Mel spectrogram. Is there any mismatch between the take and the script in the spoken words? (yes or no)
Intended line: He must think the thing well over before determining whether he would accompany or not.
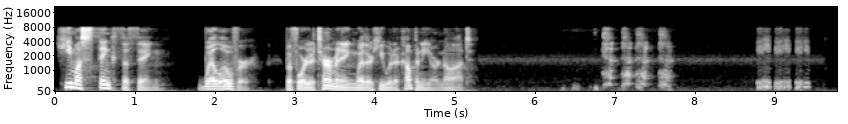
no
